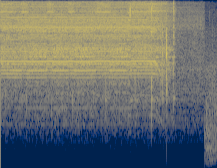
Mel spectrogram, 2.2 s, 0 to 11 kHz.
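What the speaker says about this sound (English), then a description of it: "I'm drilling an 11/64 pilot hole for that countersink." A drill whines at a steady high pitch for about two seconds, boring an 11/64-inch pilot hole in metal, then cuts off with a couple of small clicks.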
